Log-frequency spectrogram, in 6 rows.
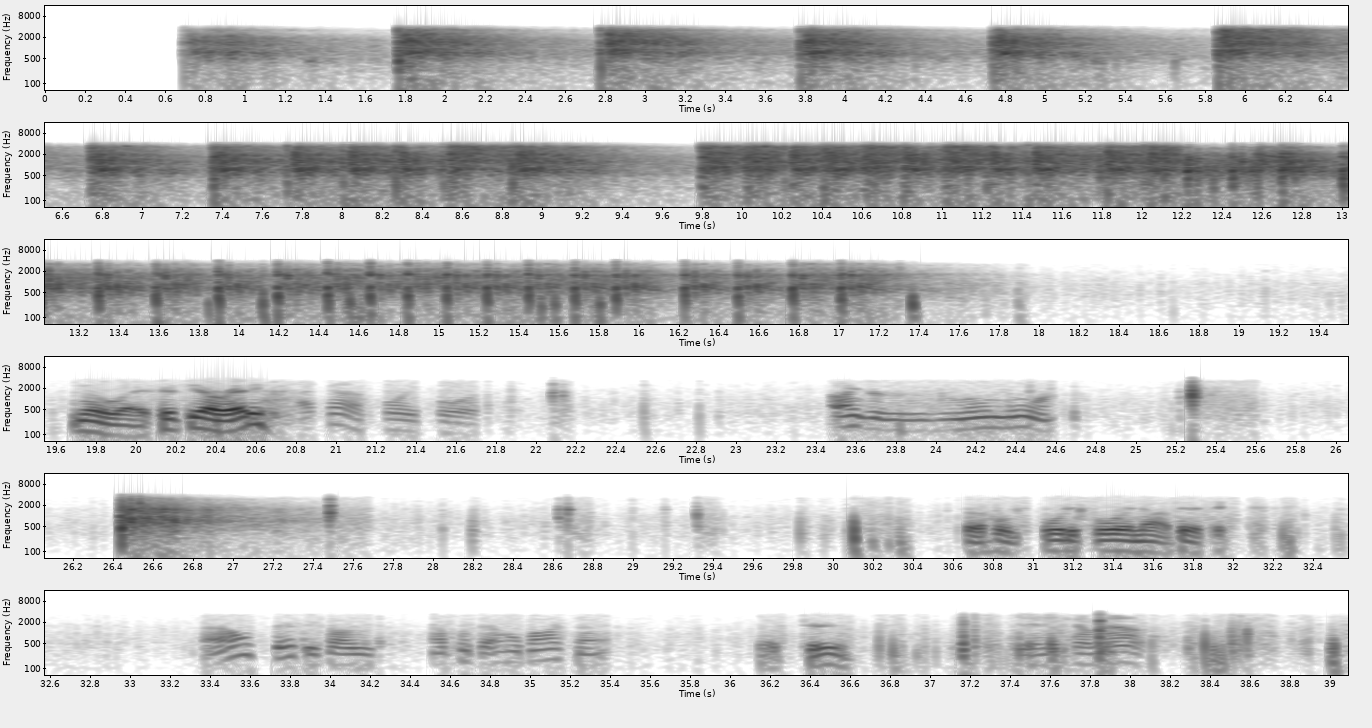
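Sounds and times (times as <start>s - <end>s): rifle shots: 0.7s - 17.7s, 26.4s - 27.7s.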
